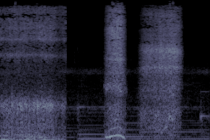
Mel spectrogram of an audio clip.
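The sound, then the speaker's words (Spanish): Loud, harsh sleep apnea snoring in three rasping bursts, broken by short silent pauses where the breathing stops during sleep before resuming. No one speaks. “Este es el ronquido característico que acompaña a cada interrupción de la respiración que se produce durante el sueño y que suele despertar al que lo padece.”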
